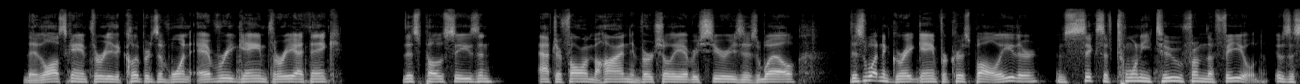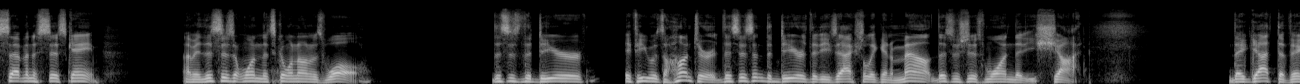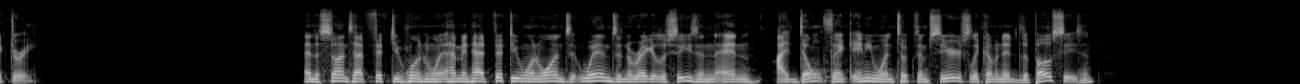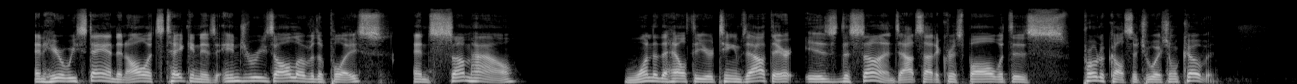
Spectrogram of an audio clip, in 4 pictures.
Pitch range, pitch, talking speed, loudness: 120-145 Hz, 130 Hz, 175 wpm, -21 LUFS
